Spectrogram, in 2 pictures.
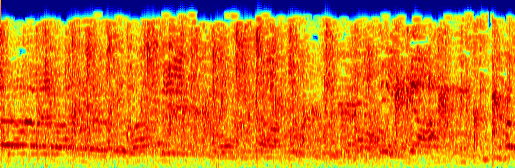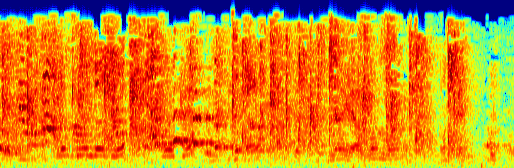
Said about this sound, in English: Clap our hands for the moms. Fate le mani per le mamme.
